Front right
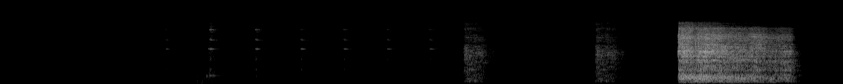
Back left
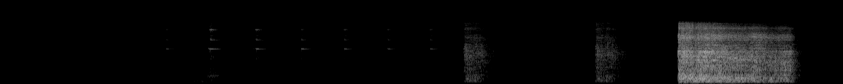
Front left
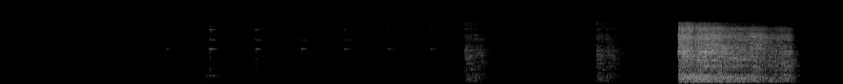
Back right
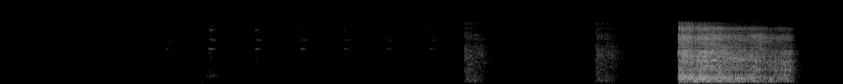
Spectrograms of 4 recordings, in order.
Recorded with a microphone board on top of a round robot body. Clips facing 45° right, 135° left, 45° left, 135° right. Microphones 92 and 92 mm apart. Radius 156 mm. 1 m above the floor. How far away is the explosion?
About 0.7 m.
